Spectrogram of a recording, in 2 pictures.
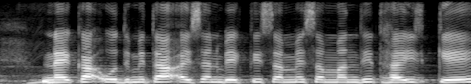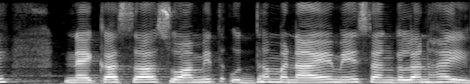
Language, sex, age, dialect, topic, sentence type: Magahi, female, 25-30, Western, banking, statement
